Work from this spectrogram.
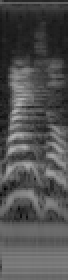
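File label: "wiseup", Nigerian Pidgin, female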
